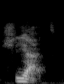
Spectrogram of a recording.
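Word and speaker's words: Scheat: Yeah, it's called Shiat. Yeah, I know. I'm not saying the word that you think I'm saying. Yeah, that's the pronunciation, Shiat.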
